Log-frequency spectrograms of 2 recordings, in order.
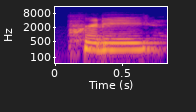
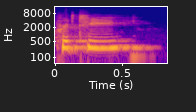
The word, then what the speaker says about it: pretty: And pretty is not pretty. You don't pronounce the T.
